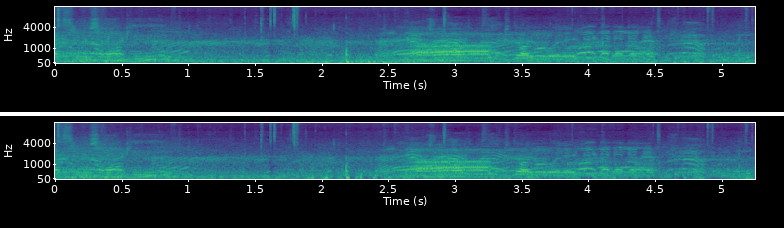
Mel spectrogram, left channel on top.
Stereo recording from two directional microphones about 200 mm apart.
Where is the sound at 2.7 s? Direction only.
30° left (ahead or behind).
